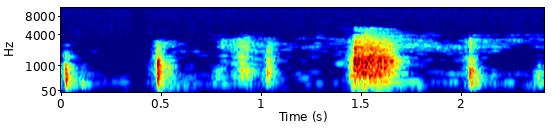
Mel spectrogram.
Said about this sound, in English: upstairs from misery, my office at police headquarters walled off from it, until misery walked down the hallway and opened my door.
